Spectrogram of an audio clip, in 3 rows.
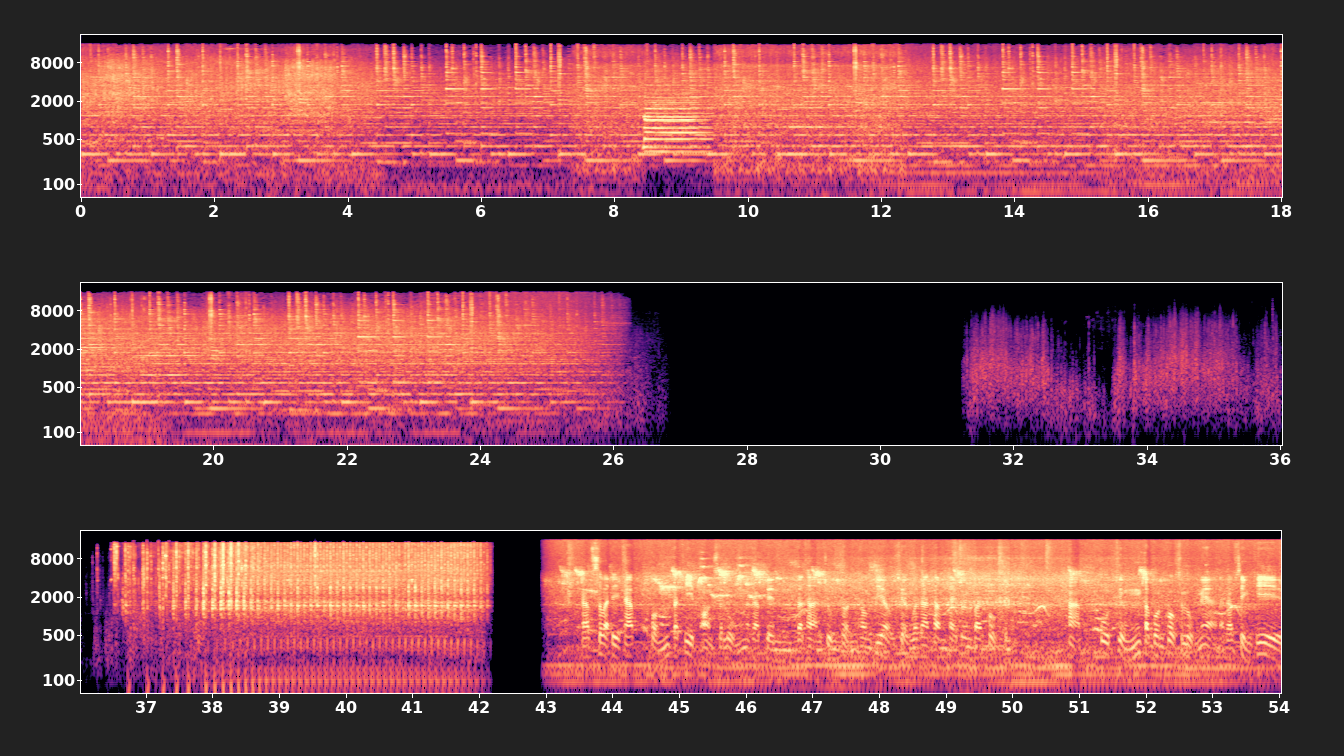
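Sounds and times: background music: 0.0s - 26.5s, 43.4s - 54.0s
locomotive horn: 8.4s - 9.6s
wind buffeting microphone: 31.2s - 38.1s
engine turning over: 36.2s - 42.2s.

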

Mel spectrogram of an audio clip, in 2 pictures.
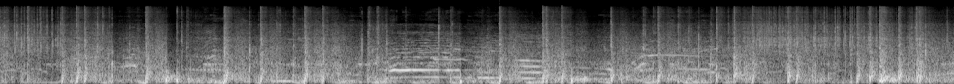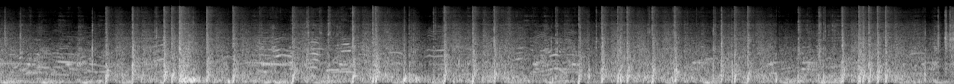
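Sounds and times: firecrackers crackling and banging: 0.0s - 19.0s
voices of onlookers: 0.0s - 19.0s.

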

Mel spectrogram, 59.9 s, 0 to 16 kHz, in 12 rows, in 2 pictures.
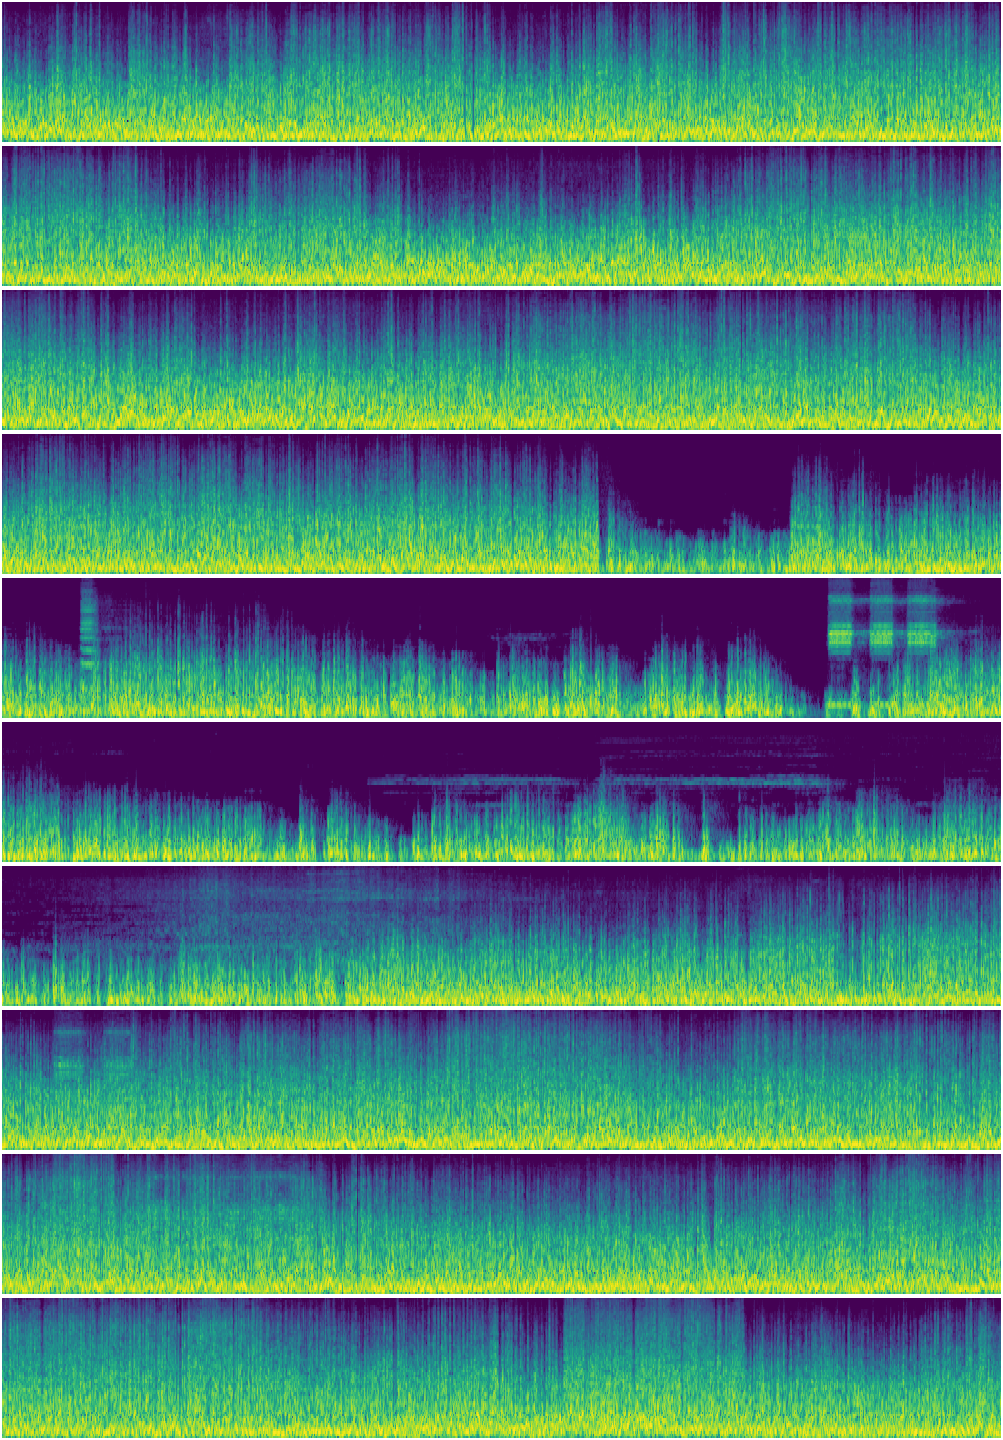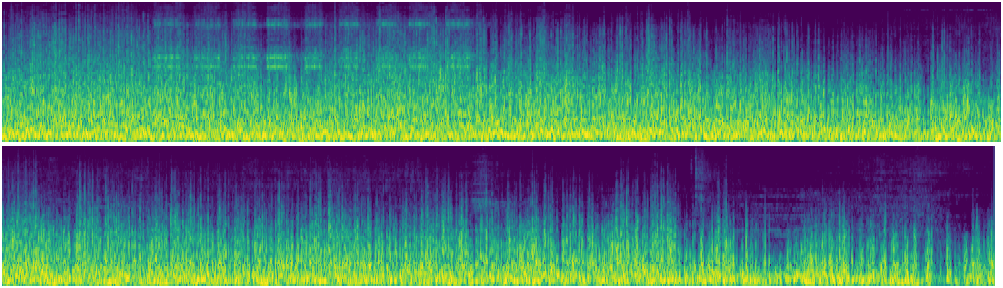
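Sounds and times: wind buffeting microphone: 0.0s - 59.9s
vehicle horns tooting: 20.4s - 20.8s, 24.1s - 25.1s, 26.7s - 29.4s, 35.1s - 36.0s, 40.6s - 41.6s, 50.6s - 52.5s.

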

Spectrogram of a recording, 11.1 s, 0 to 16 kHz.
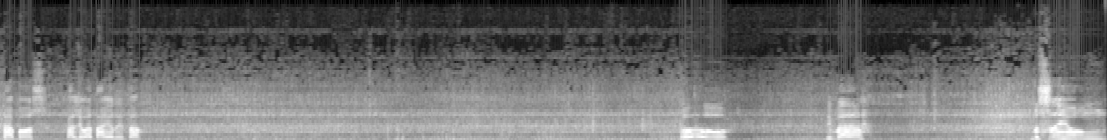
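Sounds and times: faint street noise: 0.0s - 11.0s
motor vehicle rumble: 0.0s - 11.0s.

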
